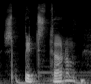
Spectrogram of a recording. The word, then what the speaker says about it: Speedstorm: También tenemos el juego de coches Disney Speedstorm, ¿lo he dicho bien? – Sí. – Speedstorm, que llega este invierno.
